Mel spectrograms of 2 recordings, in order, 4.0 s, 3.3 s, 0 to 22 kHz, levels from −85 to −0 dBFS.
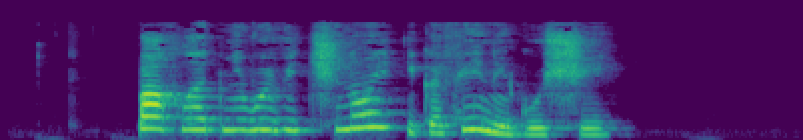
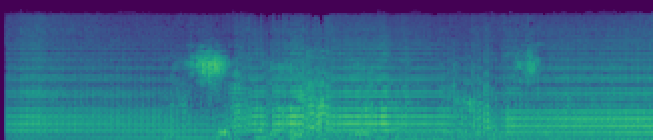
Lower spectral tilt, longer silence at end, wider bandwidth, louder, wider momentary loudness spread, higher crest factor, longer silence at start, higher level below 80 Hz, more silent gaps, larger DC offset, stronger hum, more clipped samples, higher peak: about the same, -3.5 dB/octave vs -3.5 dB/octave; first, 1 s vs 0 s; second, 11.5 kHz vs 16 kHz; first, -19 LUFS vs -26 LUFS; about the same, 9 LU vs 9 LU; about the same, 22 dB vs 22 dB; first, 0.7 s vs 0 s; second, -70 dBFS vs -44 dBFS; neither; neither; neither; neither; first, 0 dBFS vs -4 dBFS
